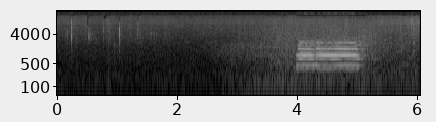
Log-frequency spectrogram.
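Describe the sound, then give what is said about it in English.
Estate car drawing up, a low engine rumble that grows steadily louder, followed by a short horn toot of about a second, all fairly faint. “An estate car draws up. They all swivel round.”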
